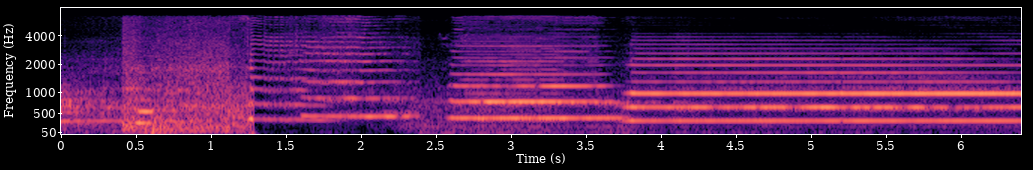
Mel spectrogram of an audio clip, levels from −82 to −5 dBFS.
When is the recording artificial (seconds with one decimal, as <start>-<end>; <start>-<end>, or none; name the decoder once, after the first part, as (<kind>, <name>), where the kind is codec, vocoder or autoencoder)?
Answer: 0.0-0.6 (codec, DAC); 1.5-2.0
